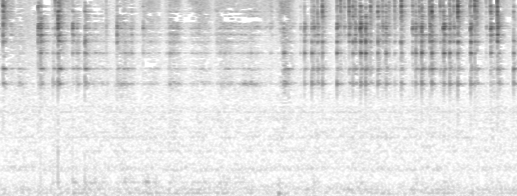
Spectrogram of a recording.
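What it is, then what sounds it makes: Ceramic vase. Long nails tap rapidly on both sides of an upright, hollow, black textured ceramic vase resting on a white cloth. The result is a dense, continuous stream of quick, bright clicks with very short ring, layered over a steady low rumble.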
